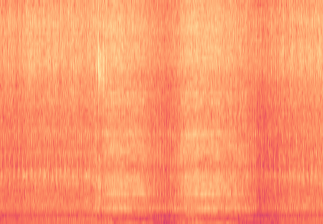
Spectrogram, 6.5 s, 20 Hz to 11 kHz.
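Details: Mitsubishi Delica with G63B 8-valve fuel-injected engine: regular ticking knock near the camshaft, absent at idle, growing louder as revs climb; persists after replacing all hydraulic lifters; cause unknown.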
